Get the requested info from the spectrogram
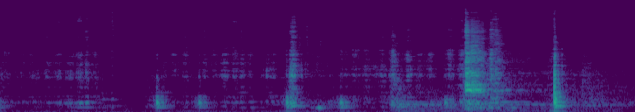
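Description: Faint rustling and small taps of printed paper sheets being handled, with a louder scrape about three and a half seconds in and a sharp tap just after four seconds.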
